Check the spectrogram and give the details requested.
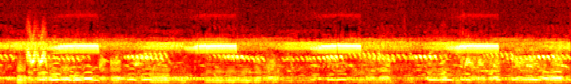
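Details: A dense flock of Greater and Lesser flamingos keeps up a constant gabbling chatter of nasal, overlapping calls, with a steady high-pitched whine running underneath.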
